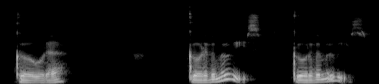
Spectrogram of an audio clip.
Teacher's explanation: Again we hear go to go to not go to but go to the T is pronounced like a fast D.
